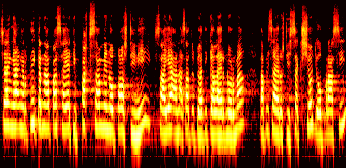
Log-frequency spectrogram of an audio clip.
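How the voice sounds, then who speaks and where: A middle-aged woman tells her personal story earnestly to a large-hall audience in a high, fairly bright voice, fairly quick and with fairly even intonation. She voices the dialogue she quotes, and the recording carries the hall's long reverb.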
